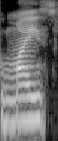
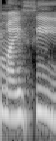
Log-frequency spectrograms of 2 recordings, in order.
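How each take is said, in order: First: The final vowel is not pronounced. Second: The final vowel is pronounced aloud. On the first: The speaker calls it right. "the E becomes silent" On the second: The speaker calls it wrong. "you don't say micey"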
